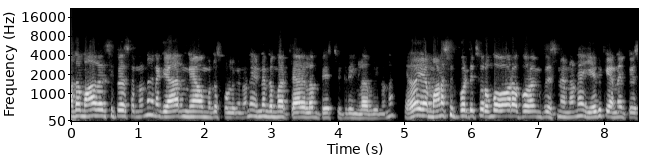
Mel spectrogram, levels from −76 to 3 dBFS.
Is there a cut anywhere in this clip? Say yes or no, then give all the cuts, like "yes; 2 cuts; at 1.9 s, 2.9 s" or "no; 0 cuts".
no; 0 cuts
